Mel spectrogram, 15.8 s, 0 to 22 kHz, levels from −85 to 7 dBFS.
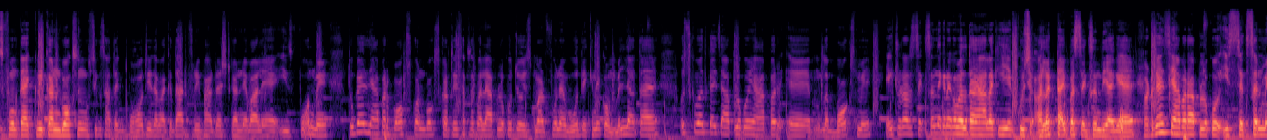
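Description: Bluetooth LE Audio frames went missing three times, at 3.79 to 3.89 s (about 52 ms lost in short bursts, longest near 20 ms), 9.71 s and 14.00 s, and the LC3 decoder papered over each gap by repeating its last spectrum with scrambled signs, leaving brief noisy smears.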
